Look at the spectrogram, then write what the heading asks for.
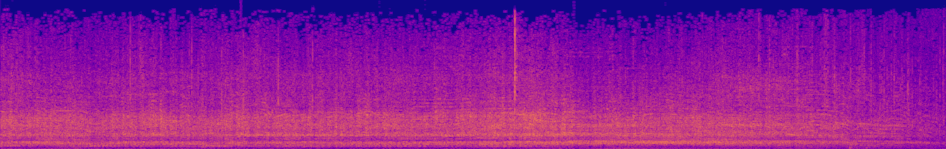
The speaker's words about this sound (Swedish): Och det som är det här är ju helt unikt. I en idrottare ska vara tyst och lugn när spelarna slår. Så väljer spelarna att hetsa publiken, att sjunga med och jubla med att de slår.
